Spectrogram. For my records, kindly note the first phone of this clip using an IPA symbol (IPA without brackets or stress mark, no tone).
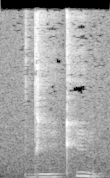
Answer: d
